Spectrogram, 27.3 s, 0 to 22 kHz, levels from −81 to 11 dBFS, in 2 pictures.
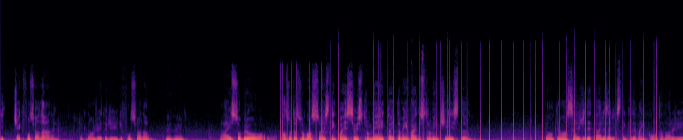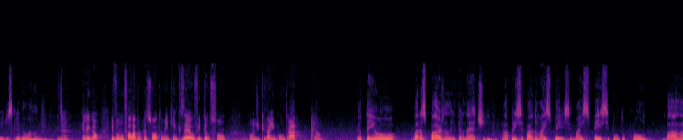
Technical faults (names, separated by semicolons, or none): train of clicks; comfort noise in place of the background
